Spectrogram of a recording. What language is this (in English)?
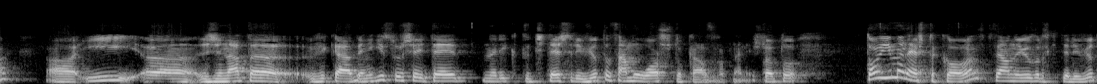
Bulgarian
